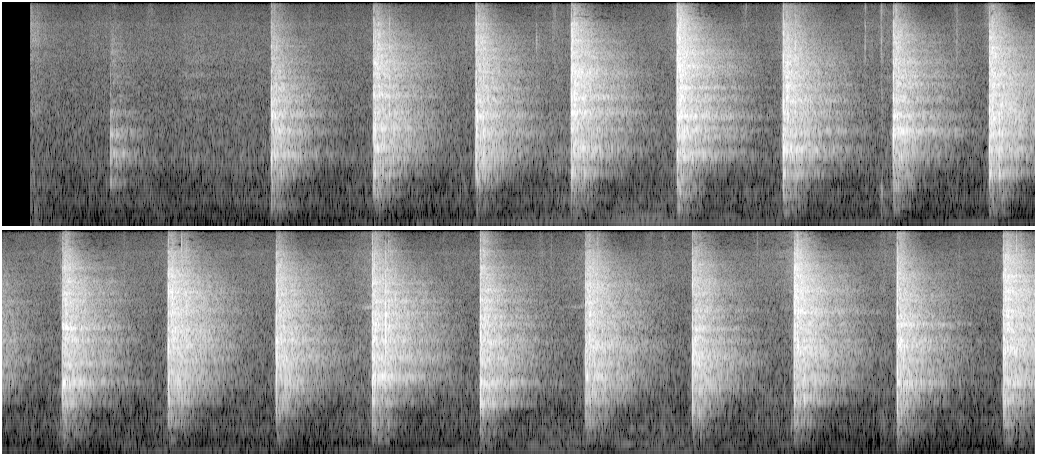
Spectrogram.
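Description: A very even series of sharp wooden clacks, about one a second, each ringing out briefly. Near the start there is one fainter knock.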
